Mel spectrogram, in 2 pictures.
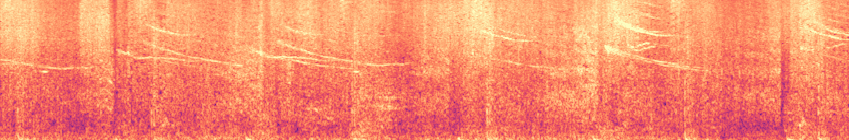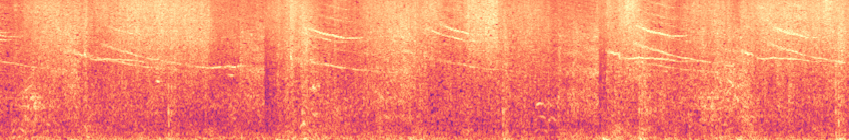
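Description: Magic spells crackle, whoosh and burst without pause in a fast battle.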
